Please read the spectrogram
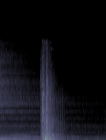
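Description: Front apartment door pushed shut with a single thunk about a second in, over background music that is fading out.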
